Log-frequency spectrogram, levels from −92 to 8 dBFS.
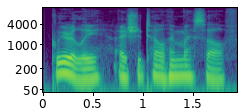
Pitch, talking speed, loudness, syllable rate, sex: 115 Hz, 185 wpm, -17 LUFS, 4.6 syllables/s, male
